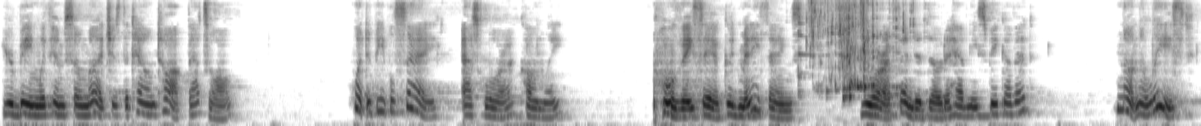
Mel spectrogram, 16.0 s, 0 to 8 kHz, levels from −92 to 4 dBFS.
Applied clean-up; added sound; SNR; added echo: classical method WPE with log-MMSE.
